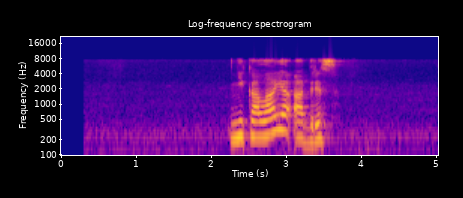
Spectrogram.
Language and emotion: Russian, neutral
